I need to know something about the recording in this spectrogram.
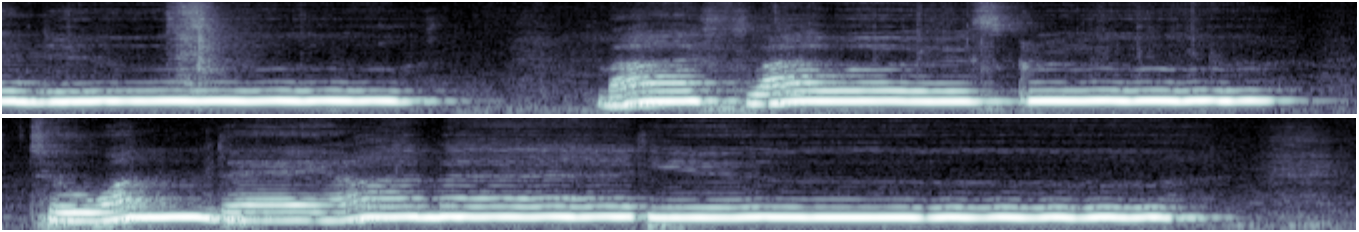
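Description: A woman singing unaccompanied into a microphone, a slow, sad song drawn out in long held notes, with short breaks for breath about two and five seconds in.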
